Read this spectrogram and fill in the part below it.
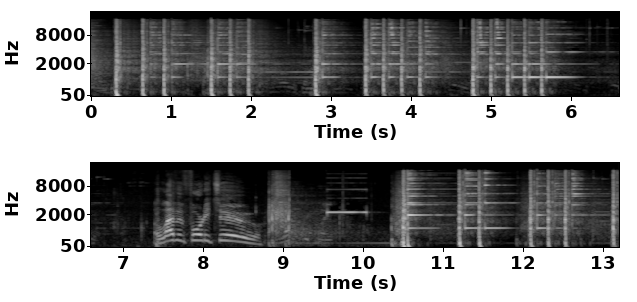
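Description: Rapid gunshots crack loudly outdoors.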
